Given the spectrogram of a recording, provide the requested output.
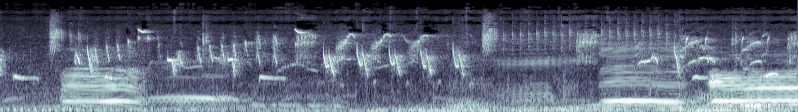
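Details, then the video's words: Tame cattle herded along a village road in the morning on their way to fields. Several drawn-out, deep harmonic moos overlap one another, and busy high bird chirps and tweets fill the background throughout. "Suara Sapi Moou Sepanjang Jalan Desa"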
